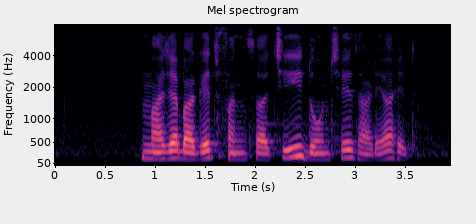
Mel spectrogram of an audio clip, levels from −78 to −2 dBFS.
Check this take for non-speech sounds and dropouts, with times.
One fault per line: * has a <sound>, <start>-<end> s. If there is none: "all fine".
all fine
